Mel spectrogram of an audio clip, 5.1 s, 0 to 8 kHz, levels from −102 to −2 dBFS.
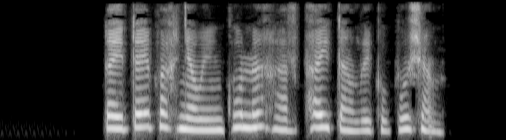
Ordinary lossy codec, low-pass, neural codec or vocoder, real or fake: MP3, 48 kbps; 7.2 kHz; codec, 16 kHz, 8 kbps, FunCodec, trained on LibriTTS, 25 frames a second; fake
